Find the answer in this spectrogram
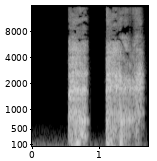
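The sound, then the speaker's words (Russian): A man's very loud cough, two harsh bursts with a short pause between them, heard alone. “Оказавшись у себя в комнате, Астер разразился очень громким кашлем.”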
